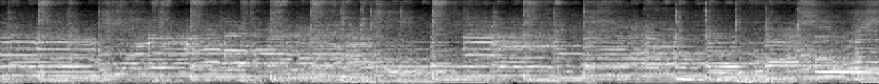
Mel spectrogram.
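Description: Live rock band playing an instrumental stretch: electric guitars over bass and drums, with a steady beat.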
